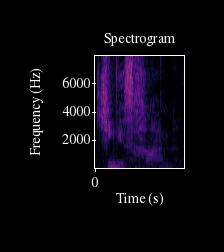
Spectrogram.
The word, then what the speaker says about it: Chinggis Khan: sing about Ghengis Khan, or Chinggis Khan is how they kind of say his name.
